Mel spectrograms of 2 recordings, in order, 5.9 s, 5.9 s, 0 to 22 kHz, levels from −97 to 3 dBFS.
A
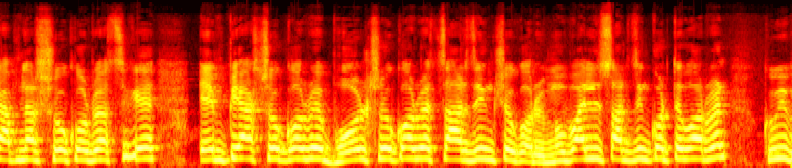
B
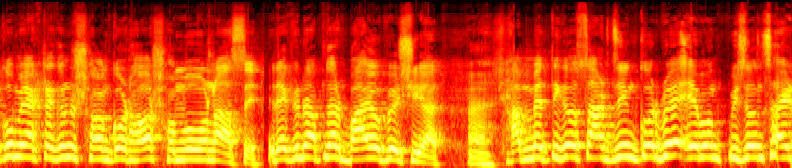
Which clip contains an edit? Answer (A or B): B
